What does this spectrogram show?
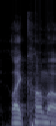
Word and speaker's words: Comeaux: So Como is spelled Cajun, like we were talking about. Wait. COMEAUX.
